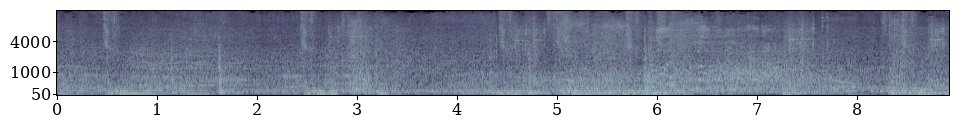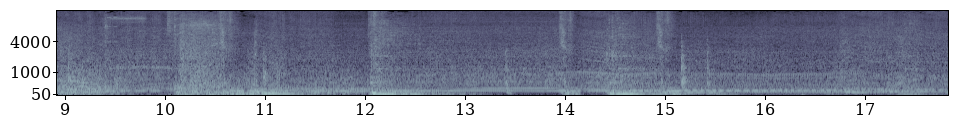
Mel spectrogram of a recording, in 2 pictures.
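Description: A video game car engine hums as it drives.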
